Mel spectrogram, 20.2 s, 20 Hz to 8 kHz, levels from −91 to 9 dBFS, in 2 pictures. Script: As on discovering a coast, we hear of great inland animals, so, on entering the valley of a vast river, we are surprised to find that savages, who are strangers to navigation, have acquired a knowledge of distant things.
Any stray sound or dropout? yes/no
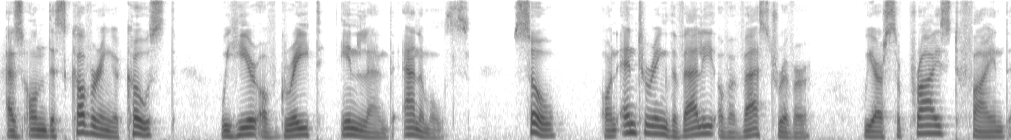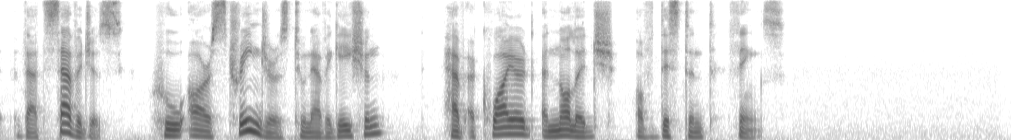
no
